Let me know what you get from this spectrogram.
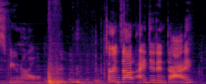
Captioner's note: crowd laughing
